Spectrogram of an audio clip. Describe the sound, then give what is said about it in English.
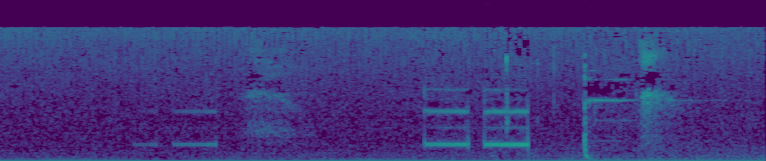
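Short touch-tone beeps as a telephone number is dialed, with a pause between bursts, then a click and a brief ringing tone on the line. No one speaks. “You got his phone number handy?”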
